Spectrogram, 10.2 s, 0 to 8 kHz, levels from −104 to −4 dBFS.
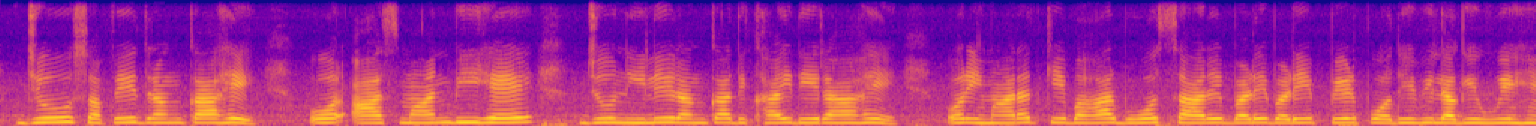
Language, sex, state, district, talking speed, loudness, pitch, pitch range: Hindi, female, Chhattisgarh, Rajnandgaon, 175 wpm, -19 LUFS, 255 Hz, 245-265 Hz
